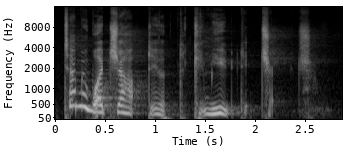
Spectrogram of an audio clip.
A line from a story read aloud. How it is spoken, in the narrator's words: Granger said softly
